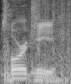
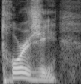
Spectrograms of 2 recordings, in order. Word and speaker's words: Torzsi: It's pronounced Torzsi. Torzsi, yeah. It's Torzsi something. Yeah, there's a little bit of a J in there.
